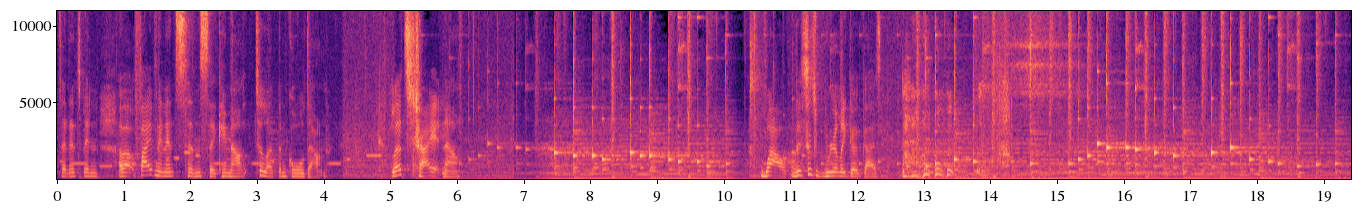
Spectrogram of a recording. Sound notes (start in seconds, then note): 12.7 laughs; 14.8 upbeat music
